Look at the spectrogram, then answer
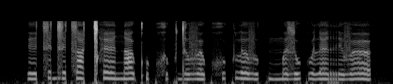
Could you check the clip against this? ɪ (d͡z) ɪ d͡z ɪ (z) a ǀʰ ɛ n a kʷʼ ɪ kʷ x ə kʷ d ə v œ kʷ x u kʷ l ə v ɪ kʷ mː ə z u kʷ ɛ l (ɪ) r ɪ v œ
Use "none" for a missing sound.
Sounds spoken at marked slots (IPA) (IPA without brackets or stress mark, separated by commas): t͡s, t͡s, ɛ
